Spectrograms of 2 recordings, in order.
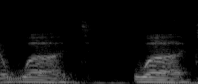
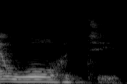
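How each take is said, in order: First: "word" said with an open a vowel, like "wad"; word with an a sound. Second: "word" said with a round O like the software name; "word" mispronounced as "uord" on purpose; wrong pronunciation of word. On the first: Teacher models the right way to say "word". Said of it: "som de a". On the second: Teacher demonstrates the wrong way to say "word". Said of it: "Não é word". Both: Shown as a demonstration.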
